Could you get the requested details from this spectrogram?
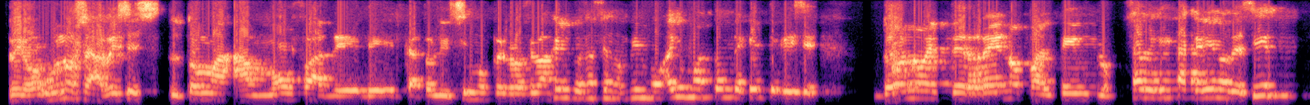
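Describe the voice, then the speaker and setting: A preacher giving a lively sermon, full of conversational asides, jokes and rhetorical questions to the congregation. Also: medium pitch, fast talker, rough recording.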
